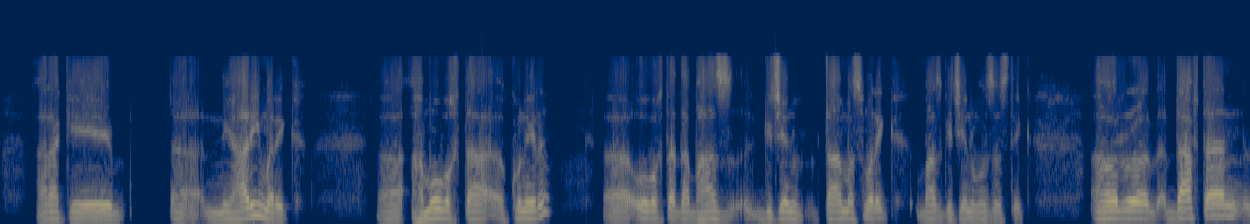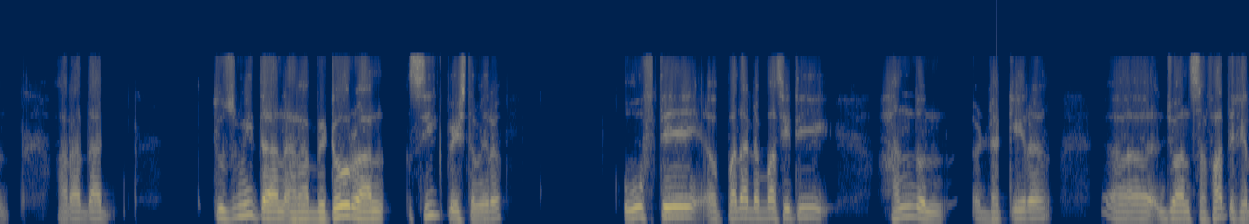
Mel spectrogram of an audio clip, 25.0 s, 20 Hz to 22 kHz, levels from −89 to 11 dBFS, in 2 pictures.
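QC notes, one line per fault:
throughout, Bluetooth LC3 compression: likely a low-bitrate LC3 stream, fitting about 16 kbps, cuts everything above 7.8 kHz and noise-fills the top, leaving speech breathy and grainy.
1.89 to 22.47 s, clock drift buffer slips: two clocks likely disagree by around 100 ppm, so every 2.94 s a small block of samples slips, giving about seven regular clicks.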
